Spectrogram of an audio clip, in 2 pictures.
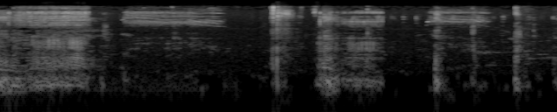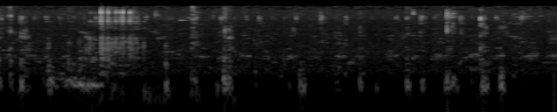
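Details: Two pet cats, Tayen and Lilu, both suffering from colds, snoring while asleep: irregular raspy, wheezy breathing bursts, loud and noisy at first, then softer snorts and snuffles trailing off.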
